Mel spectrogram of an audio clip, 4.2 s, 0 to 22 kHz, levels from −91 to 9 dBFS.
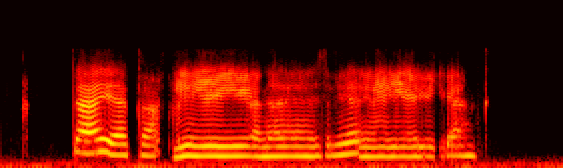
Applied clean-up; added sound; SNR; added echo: neural diffusion model UNIVERSE++.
